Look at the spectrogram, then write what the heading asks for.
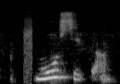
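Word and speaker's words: música: here we go so we're going to pronounce that emphasizing the u musica um let's see other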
